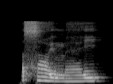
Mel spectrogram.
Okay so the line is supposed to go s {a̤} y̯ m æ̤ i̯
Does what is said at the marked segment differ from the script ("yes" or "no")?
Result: yes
